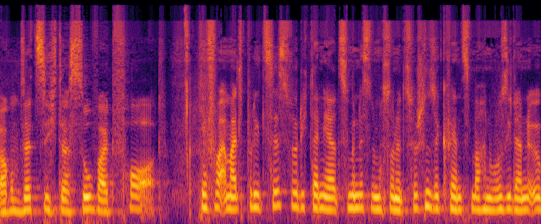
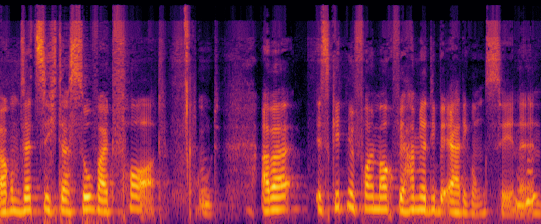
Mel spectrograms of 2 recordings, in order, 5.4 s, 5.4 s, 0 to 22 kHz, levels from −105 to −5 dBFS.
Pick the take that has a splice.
second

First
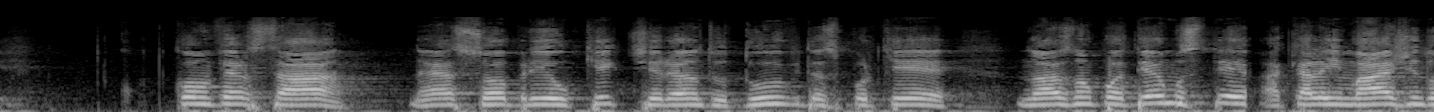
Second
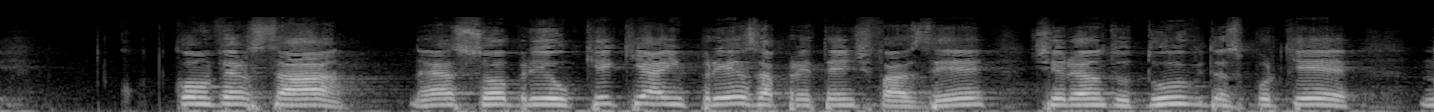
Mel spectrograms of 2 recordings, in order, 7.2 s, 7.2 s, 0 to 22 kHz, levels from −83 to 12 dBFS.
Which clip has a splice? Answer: first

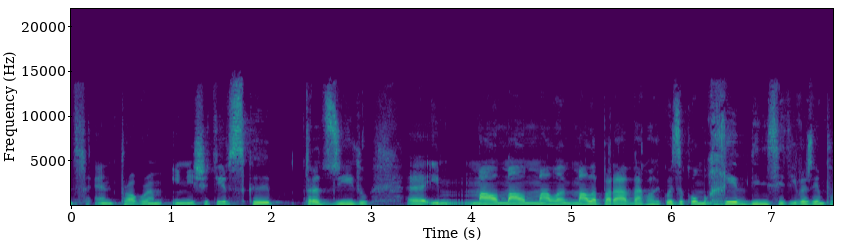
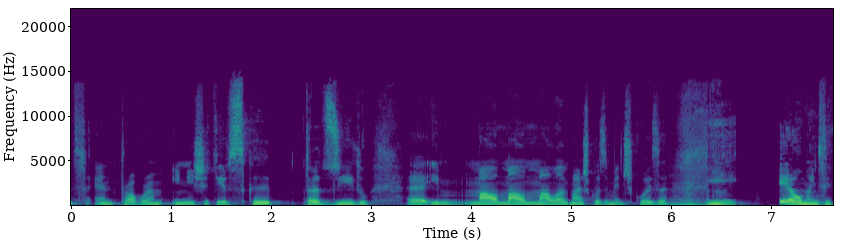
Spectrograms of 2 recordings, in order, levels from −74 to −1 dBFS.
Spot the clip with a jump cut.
second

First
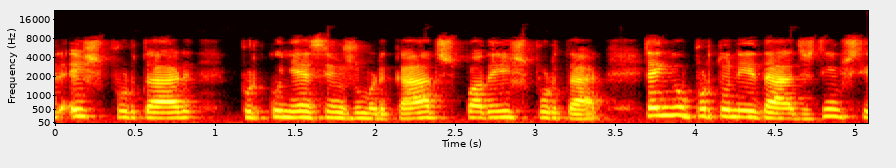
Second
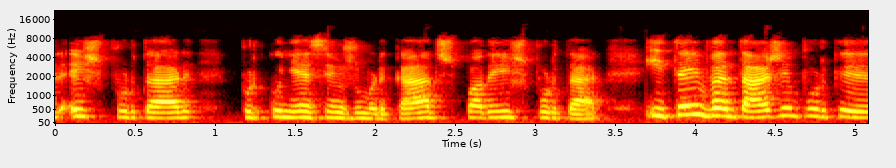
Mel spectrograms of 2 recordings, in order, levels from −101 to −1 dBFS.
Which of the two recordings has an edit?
first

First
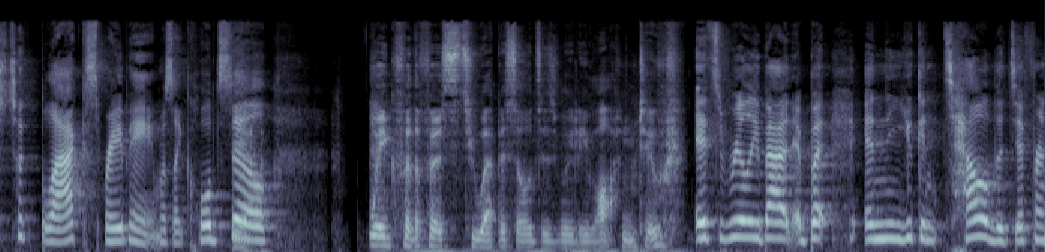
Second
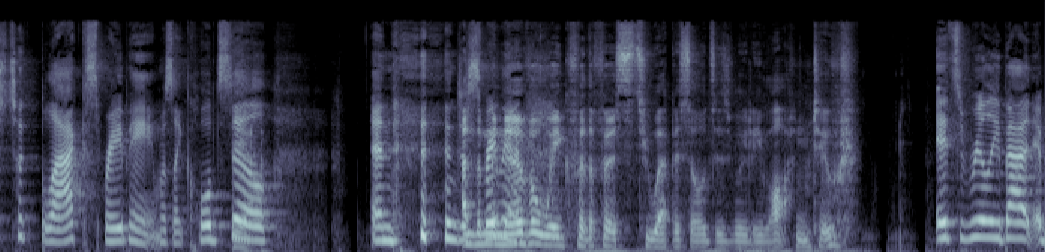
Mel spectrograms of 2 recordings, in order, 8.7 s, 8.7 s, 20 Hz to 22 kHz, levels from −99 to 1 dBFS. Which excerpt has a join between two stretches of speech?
first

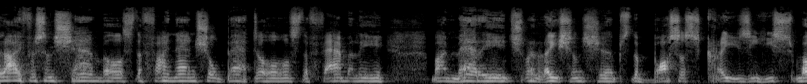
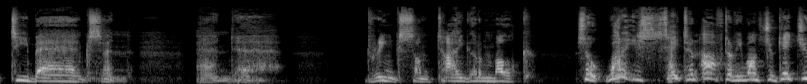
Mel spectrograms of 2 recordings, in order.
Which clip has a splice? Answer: second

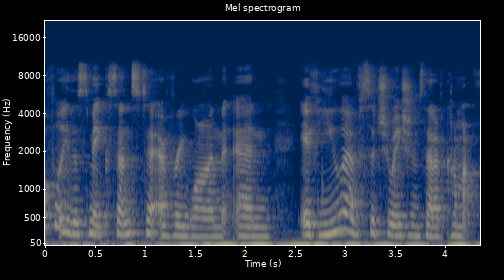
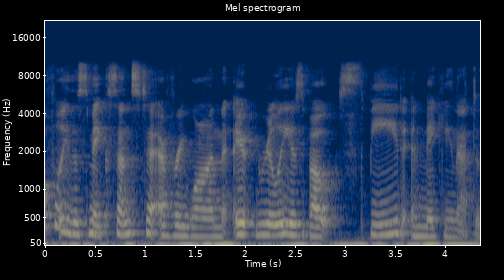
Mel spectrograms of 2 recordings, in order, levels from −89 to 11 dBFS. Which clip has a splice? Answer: second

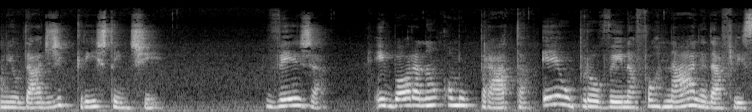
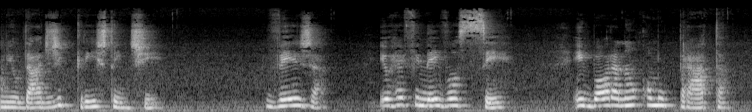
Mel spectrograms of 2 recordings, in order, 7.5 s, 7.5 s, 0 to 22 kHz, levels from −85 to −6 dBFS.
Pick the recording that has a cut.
first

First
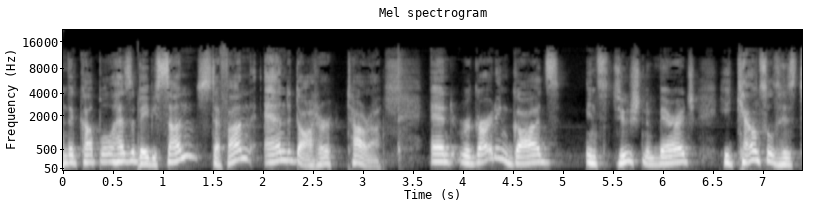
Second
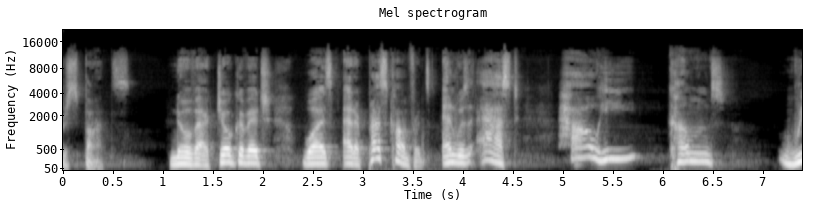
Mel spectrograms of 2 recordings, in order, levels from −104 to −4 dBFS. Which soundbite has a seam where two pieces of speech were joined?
second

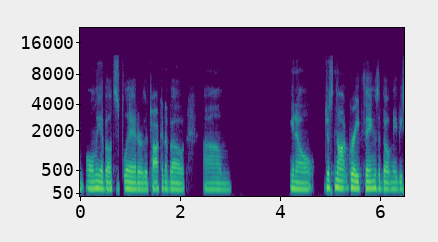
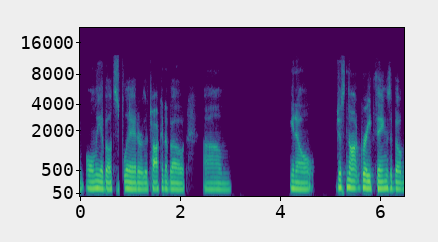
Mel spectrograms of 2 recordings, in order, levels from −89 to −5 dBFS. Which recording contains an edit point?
first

